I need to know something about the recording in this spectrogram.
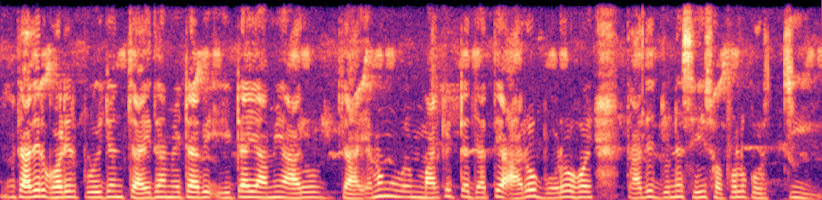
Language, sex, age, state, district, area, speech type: Bengali, female, 45-60, West Bengal, Paschim Medinipur, rural, spontaneous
